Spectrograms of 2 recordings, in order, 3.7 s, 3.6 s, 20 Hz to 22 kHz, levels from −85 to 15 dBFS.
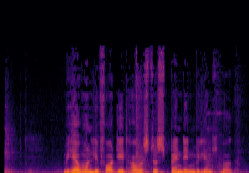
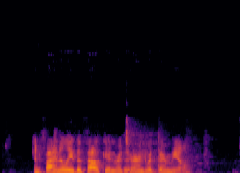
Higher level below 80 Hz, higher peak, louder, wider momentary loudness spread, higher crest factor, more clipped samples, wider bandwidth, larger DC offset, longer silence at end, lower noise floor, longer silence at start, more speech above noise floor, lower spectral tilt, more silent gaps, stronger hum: about the same, -72 dBFS vs -70 dBFS; second, -8 dBFS vs -2 dBFS; second, -25 LUFS vs -21 LUFS; about the same, 11 LU vs 10 LU; about the same, 18 dB vs 20 dB; neither; first, 16 kHz vs 7.4 kHz; neither; second, 0.3 s vs 0.75 s; second, -54 dBFS vs -62 dBFS; second, 0.05 s vs 0.5 s; second, 29 dB vs 41 dB; about the same, -6 dB/octave vs -5.5 dB/octave; neither; neither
